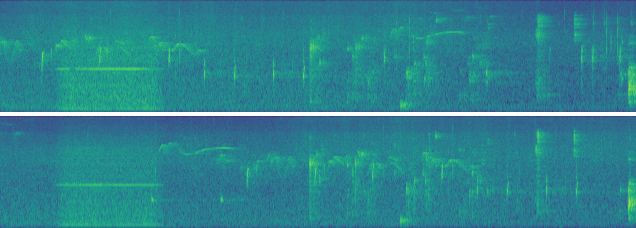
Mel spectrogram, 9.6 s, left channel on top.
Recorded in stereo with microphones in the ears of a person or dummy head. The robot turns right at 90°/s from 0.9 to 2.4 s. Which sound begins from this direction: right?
A gasp, at 4.6 s.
